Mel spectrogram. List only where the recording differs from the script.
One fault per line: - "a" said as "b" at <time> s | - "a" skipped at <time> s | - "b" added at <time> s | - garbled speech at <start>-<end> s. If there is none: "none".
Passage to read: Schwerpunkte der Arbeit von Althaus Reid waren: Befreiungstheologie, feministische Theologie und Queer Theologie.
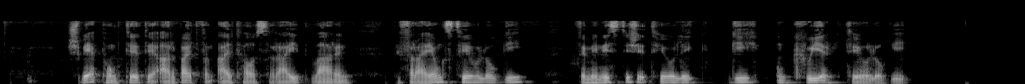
none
